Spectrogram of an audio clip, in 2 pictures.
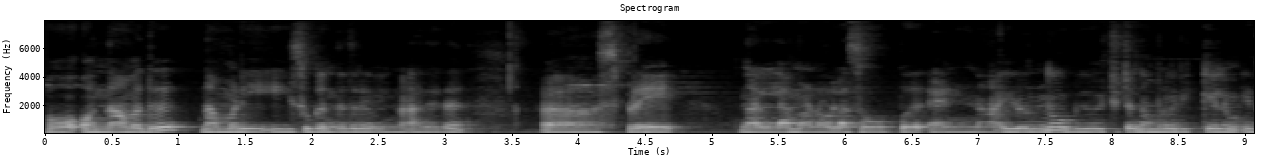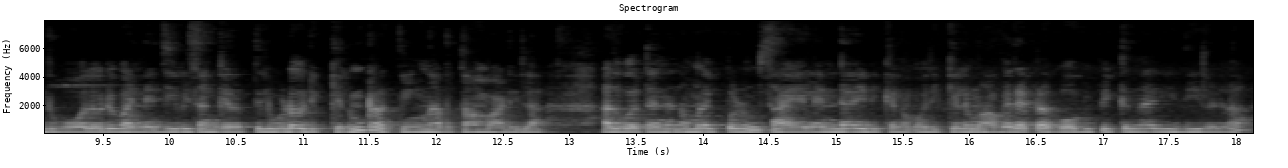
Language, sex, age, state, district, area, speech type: Malayalam, female, 18-30, Kerala, Kannur, rural, spontaneous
